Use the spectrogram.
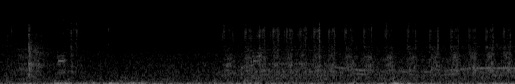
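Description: A sewing machine stitches across a cuddle quilt with a steady, fast mechanical whir and rapid needle ticking. It is close and continuous, with faint handling noise and a voice talking softly underneath.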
